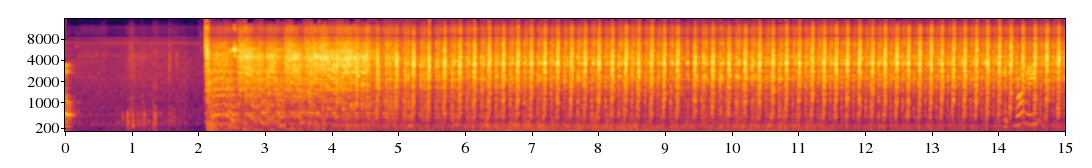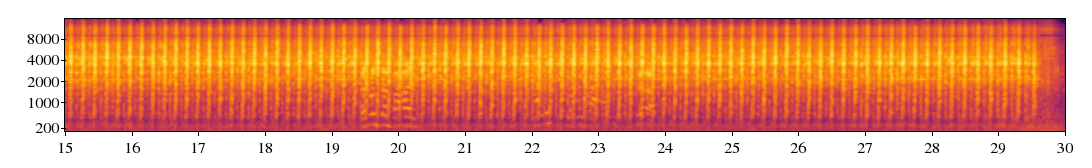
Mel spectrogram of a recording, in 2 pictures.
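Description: The GMC P15 step van's 292 straight-six catches about two seconds in and runs with a loud, rapid, even pulsing beat, shaking the whole truck, until it cuts off near the end. One spark plug is out, so that cylinder blows its compression out of the open plug hole on every stroke instead of making power. The owners suspect a head gasket problem behind the water in that cylinder.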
